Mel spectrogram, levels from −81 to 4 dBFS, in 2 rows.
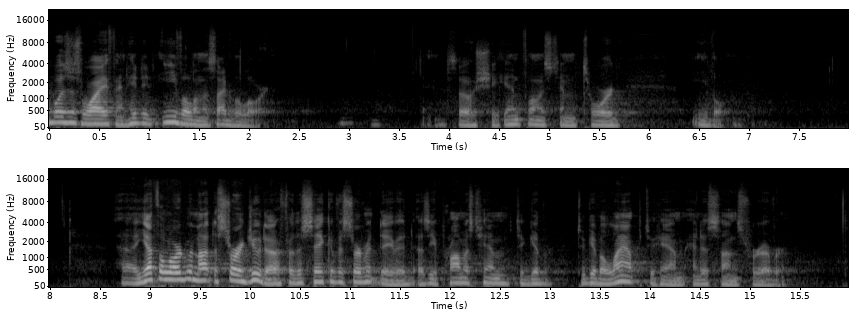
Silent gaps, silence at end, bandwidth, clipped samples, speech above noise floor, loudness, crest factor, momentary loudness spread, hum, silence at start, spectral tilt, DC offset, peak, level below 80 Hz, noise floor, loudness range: none; 0.55 s; 18 kHz; under 0.1%; 34 dB; -36 LUFS; 22 dB; 17 LU; none; 0 s; -5.5 dB/octave; under 0.1%; -16 dBFS; -58 dBFS; -69 dBFS; 14 LU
